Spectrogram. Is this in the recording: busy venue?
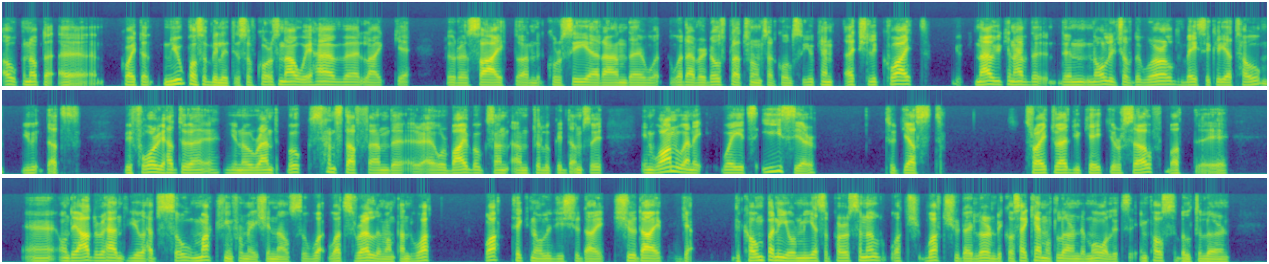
no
